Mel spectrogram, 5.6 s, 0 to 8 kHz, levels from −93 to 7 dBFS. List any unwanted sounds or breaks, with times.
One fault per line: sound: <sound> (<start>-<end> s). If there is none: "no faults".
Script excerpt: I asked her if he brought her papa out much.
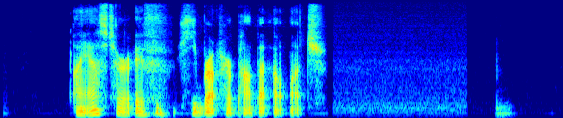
no faults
